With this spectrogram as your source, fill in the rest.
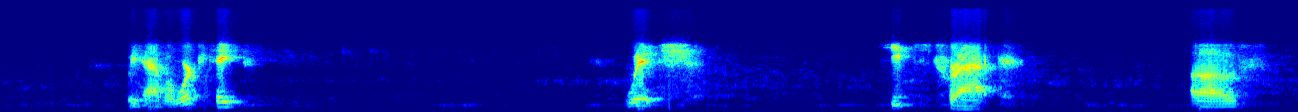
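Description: A man speaks calmly in short phrases into a close microphone, with pauses.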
